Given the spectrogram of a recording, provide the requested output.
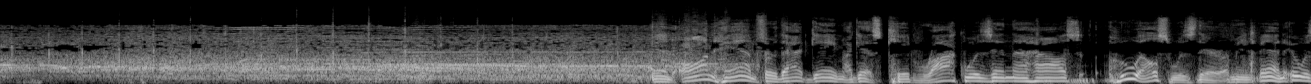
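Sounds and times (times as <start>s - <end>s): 
large stadium crowd cheering and shouting at a football game: 0.0s - 7.8s
speech: 6.5s - 13.1s.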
